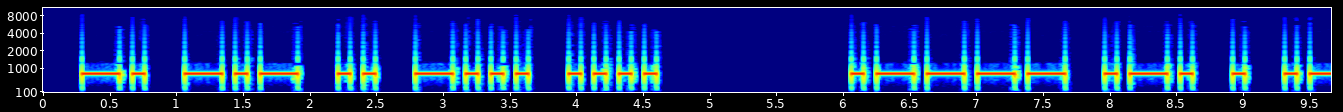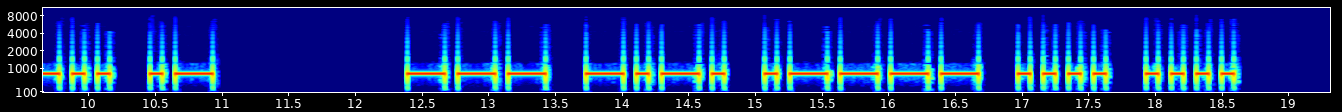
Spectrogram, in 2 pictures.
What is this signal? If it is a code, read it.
Morse code, heard as a keyed tone, about 13 wpm, 800 Hz. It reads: NKIBH 1RELA OC1HH
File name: CW / DET / 1 6 1500C S A 12wpm 3440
